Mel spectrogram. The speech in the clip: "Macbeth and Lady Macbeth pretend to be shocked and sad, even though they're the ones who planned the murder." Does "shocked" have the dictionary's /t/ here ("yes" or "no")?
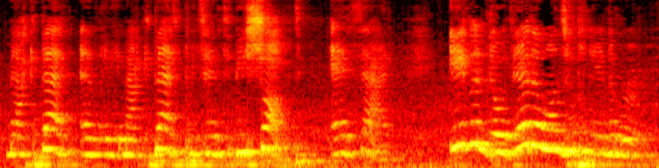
yes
